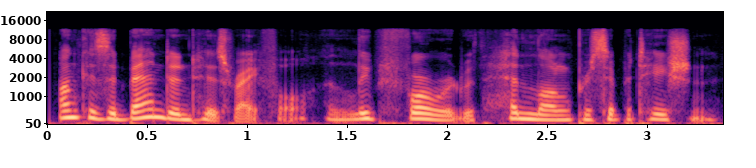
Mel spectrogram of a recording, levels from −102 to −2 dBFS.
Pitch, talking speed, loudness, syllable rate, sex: 185 Hz, 175 wpm, -18 LUFS, 6.8 syllables/s, female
